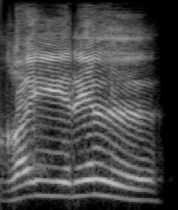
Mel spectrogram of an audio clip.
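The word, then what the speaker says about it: غير: ya nanti kita pelajari jadinya ghairil biarkan dia Ril hidupil giril Ril terus ya ril R terus r gitu ya ya seolah-olah kita ingin ini bu r w real seolah-olah kita mau Senyum kita bentuk senyum ghairil begitu kita sudah bisa senyum itulah il oh ya iya giril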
